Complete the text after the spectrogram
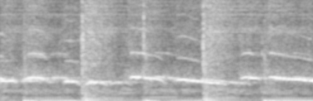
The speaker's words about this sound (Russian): И поэтому с тобой, и поэтому с тобой мелодию нашу поем. А также свистим.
